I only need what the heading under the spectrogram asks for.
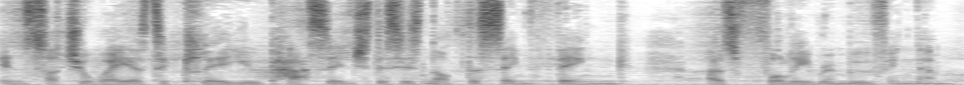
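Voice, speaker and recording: A put-on character voice with a deadpan tone, over loud background noise. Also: man. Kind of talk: archaic formal speech. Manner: grave, deadpan, expressionless; solemnly sincere.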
